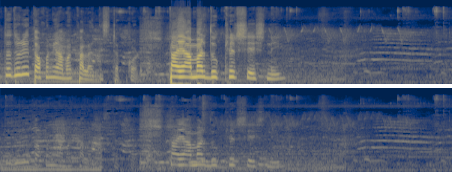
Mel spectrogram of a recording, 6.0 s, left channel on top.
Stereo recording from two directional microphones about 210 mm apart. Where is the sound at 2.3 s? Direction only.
50° left (ahead or behind).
